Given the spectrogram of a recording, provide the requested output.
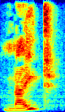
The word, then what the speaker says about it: night: They become nothing, as in the case of night or knight. Okay. N-I-G-H-T just becomes pronounced N-I-T, night.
